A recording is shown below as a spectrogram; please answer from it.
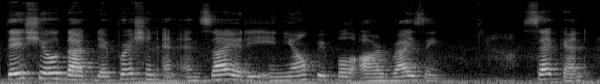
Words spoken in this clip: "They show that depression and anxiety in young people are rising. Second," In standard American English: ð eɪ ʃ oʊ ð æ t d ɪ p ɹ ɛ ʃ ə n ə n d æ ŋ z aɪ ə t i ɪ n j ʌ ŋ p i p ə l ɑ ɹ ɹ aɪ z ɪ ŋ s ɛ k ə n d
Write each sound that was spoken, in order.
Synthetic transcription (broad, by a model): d eɪ ʃ oʊ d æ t d ɪ p ɹ ɛ ʃ ə n ə n d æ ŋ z aɪ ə t i ɪ n j ʌ ŋ p i p ə l ɑ ɹ ɹ aɪ z ɪ ŋ s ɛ k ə n d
